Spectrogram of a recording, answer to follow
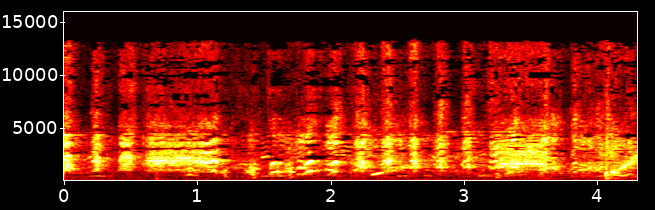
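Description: High-pitched laughter: a rapid run of short giggling bursts.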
